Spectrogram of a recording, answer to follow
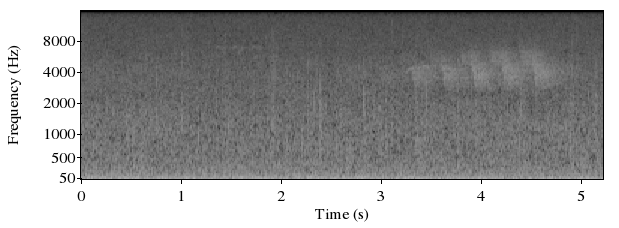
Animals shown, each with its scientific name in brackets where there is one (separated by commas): Ovenbird (Seiurus aurocapilla)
